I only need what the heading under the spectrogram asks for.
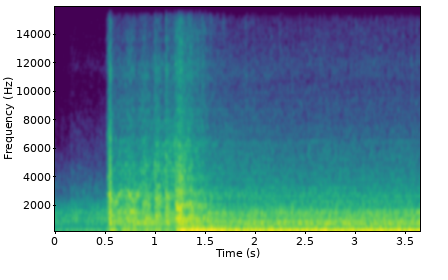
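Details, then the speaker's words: Ford modular V8 van: starter cranks, the engine catches with a little smoke and settles into a slightly uneven idle, possibly missing a cylinder. Cause unconfirmed. "A little bit of smoke that's a typical modular engine stuff I think sounds like it's running on at least seven and five eight cylinders so that's something"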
